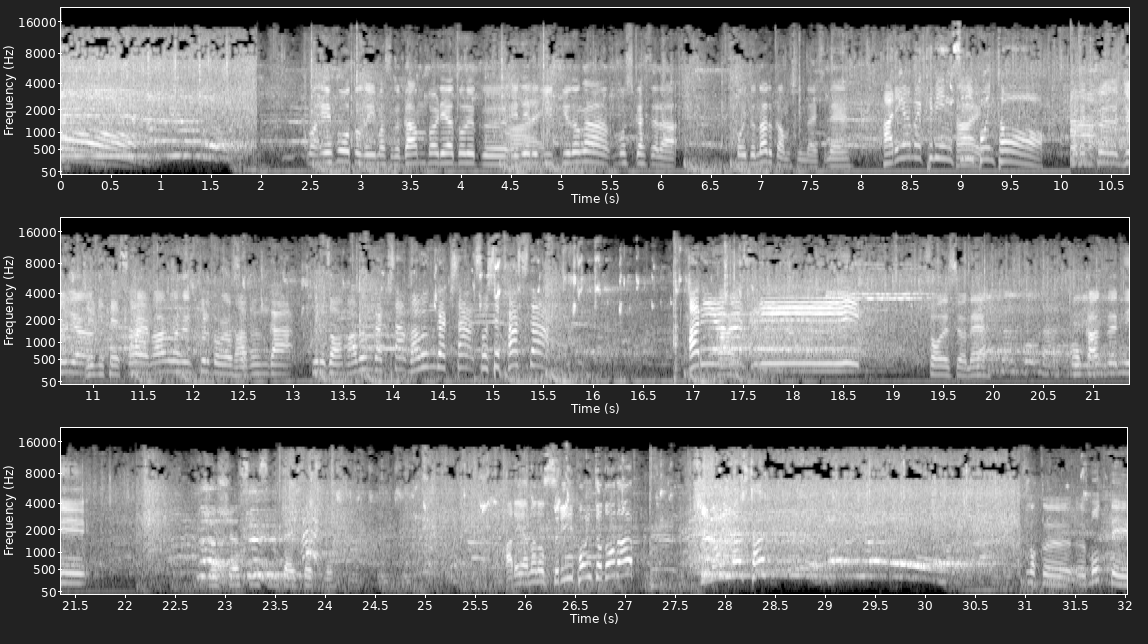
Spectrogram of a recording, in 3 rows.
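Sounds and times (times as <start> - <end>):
crowd cheering: 0.0 - 3.5, 4.4 - 25.7, 27.6 - 31.0.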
